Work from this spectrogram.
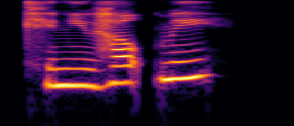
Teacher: Use a rising tone at the end. "Can you help me?" That shows you are asking a question.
